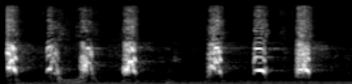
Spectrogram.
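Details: Samoyed and Keeshond playing in a yard, the older female Samoyed chasing her younger Keeshond brother. Seven sharp, clipped barks sound in quick succession, about two or three per second, with short pauses and a faint low hum behind.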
